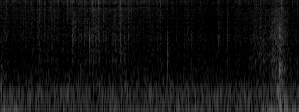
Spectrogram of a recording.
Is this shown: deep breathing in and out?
no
